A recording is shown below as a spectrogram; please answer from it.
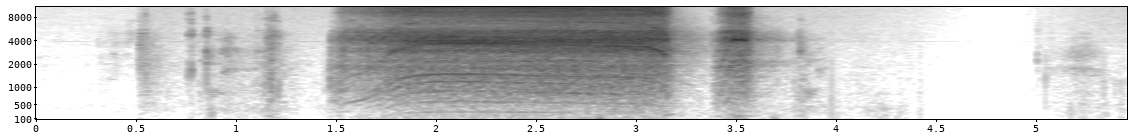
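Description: A power tool whirs for about two seconds in a steady burst, then a short second burst, while fixing a timber batten under a roof verge undercloak; close and clear against quiet surroundings.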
